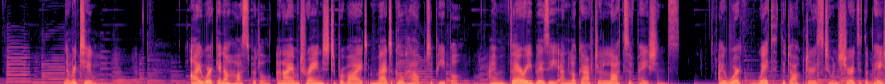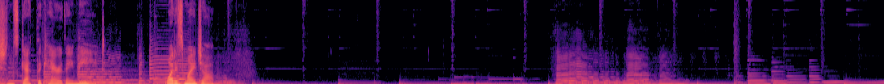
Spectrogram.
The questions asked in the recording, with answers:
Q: What is my job?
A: I'm a nurse.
